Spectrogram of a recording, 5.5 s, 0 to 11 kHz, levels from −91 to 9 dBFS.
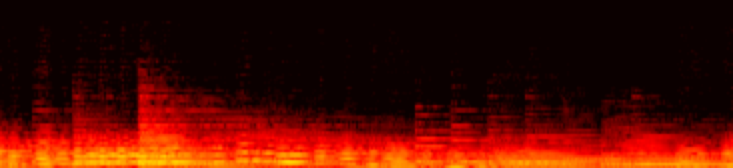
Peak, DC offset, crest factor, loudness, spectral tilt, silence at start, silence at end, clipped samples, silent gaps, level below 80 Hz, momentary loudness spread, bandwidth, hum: -12 dBFS; under 0.1%; 18 dB; -31 LUFS; -9 dB/octave; 0 s; 0 s; under 0.1%; none; -64 dBFS; 10 LU; 5.6 kHz; none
